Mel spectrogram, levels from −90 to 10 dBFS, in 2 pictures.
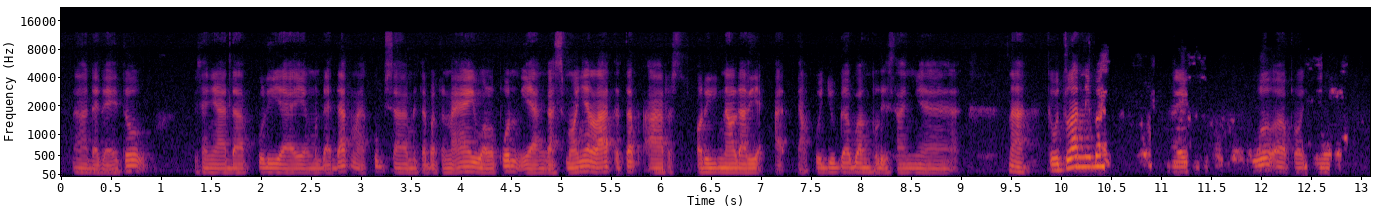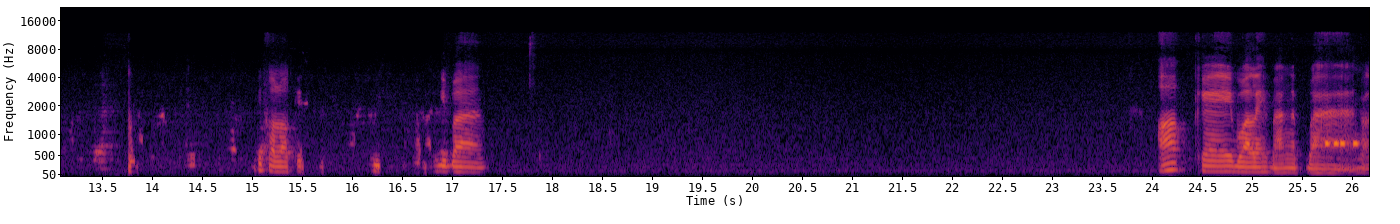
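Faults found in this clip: Other side's voice leaking through: far-end speech under the talker at 10.37–11.85 s (about 10 dB down), 12.45–13.68 s and 14.77–16.05 s (about 15 dB down), plus a 50 ms scrap at 16.93–16.98 s (about 20 dB down). Likely residual loudspeaker echo the echo canceller didn't fully subtract from the mic.

Speech suppressed in double talk: talker dips hard while the far end is talking, at 10.4–13.02 s (about 2 s affected, down roughly 30 dB at worst) and 13.77–16.88 s (about 3 s affected, roughly 35 dB at worst). Likely the echo suppressor couldn't separate the near talker from the echo during overlap and ducked both.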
